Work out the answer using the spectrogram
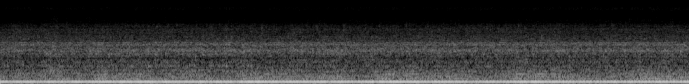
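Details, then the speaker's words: GE Filter-Flo SpotScrubber washing machine on spin: steady low motor hum while the drum barely turns. The pump drains fine, but the worn clutch, with clutch dust on the drum, is slipping and needs replacing. "It just doesn't have that clutch is just slipping. You can hear it down there. That's the sound of that clutch. You can see that drum is just barely spinning."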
